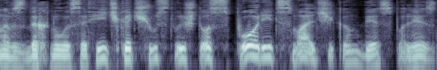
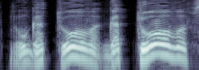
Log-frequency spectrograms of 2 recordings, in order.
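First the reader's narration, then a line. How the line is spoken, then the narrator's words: Sharp cry. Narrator (Russian): вскрикнула Софичка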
